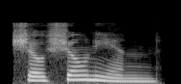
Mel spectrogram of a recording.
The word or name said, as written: shoshonean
